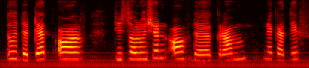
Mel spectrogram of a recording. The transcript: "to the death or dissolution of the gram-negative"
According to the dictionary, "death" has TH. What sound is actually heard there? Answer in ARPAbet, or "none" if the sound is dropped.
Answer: T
